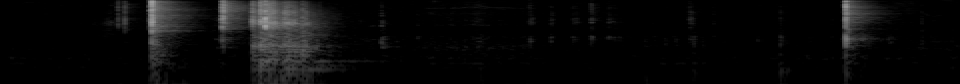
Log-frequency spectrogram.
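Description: Knipex wire-stripping tool clicking as it closes on a thin hookup wire: a sharp snap about a second in, a second snap followed by a short rasp, and another snap near the end, with faint small handling ticks between.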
